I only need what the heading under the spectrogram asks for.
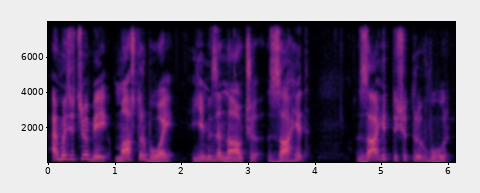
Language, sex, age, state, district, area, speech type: Kashmiri, female, 18-30, Jammu and Kashmir, Anantnag, rural, spontaneous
